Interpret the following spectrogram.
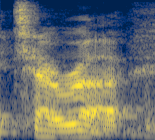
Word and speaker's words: Tara: Especially being a New Yorker, we don't pronounce the words that like have the R at the end. It's always ah. So if you're talking about terror, I say a terror, just like her name.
